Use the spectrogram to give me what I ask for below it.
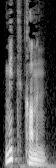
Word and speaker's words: mitkommen: در تلفظ فعل‌های پیشوندی تکیه روی جزء پیوندی است. – mitkommen mitkommen.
